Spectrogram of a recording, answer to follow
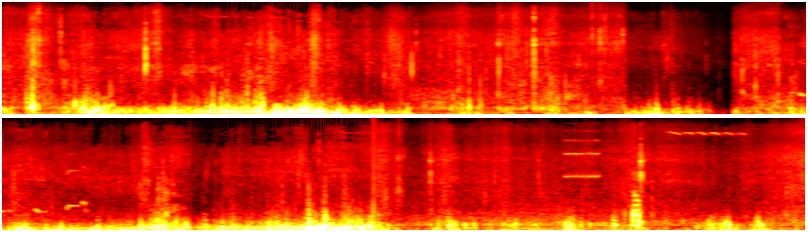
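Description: Digging in turf and damp soil with a hand digging tool: irregular crunching and scraping as the blade cuts in and earth is lifted and broken up, with wind on the microphone. Near the end, a short electronic beep from the detecting gear.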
